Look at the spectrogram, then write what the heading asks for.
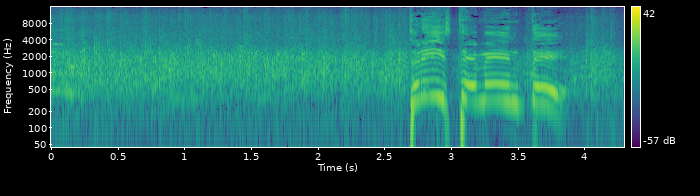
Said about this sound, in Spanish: Sí, dale aplauso. Amén.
